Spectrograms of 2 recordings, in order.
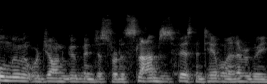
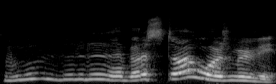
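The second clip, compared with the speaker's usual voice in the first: showman voice; 5 semitones higher, 5 dB louder than usual. Retold or imitated. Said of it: "a magician to the end".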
